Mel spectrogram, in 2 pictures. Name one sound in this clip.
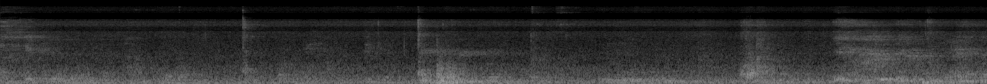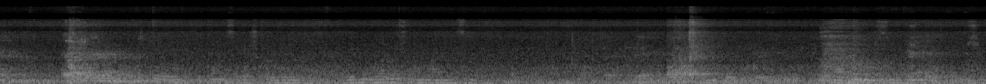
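A crowd of men murmurs softly in a large echoing hall.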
